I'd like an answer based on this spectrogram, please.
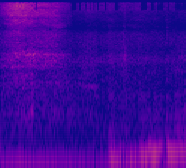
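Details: Oinky, a male French Bulldog, rolled over for belly rubs indoors and makes his happy noise: a low, rumbling grunt that rises slightly in pitch over the second half, with a faint hush of room noise.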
